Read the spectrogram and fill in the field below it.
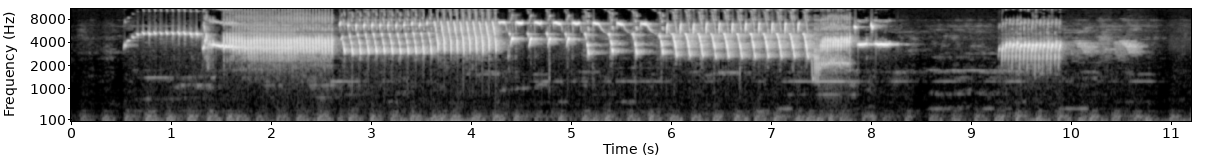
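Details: Local canary in full 'cuit cuit' song, used to teach young birds to sing. A rising whistle opens a long run of buzzy trills and rattling pulsed phrases, then a short buzz; faint rhythmic low clicking throughout.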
